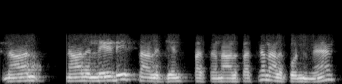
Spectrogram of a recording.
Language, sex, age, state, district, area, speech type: Tamil, male, 18-30, Tamil Nadu, Dharmapuri, rural, conversation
